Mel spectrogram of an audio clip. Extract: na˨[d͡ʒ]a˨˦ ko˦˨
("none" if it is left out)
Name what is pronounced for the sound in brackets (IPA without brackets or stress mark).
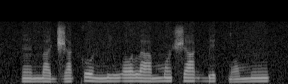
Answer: d͡ʒ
